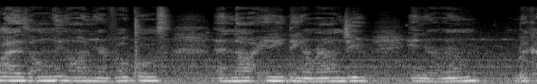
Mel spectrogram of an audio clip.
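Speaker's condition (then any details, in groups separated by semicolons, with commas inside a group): Cerebral palsy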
